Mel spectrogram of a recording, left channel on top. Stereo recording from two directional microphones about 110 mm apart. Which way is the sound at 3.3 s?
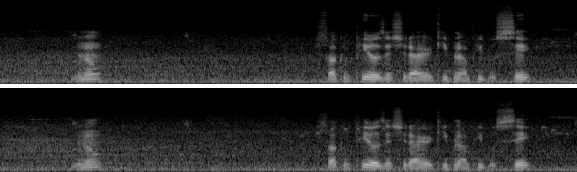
55° left (ahead or behind).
